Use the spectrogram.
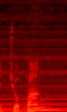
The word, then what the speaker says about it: Chopin: de era federico y algunos le dicen chopin lo pronuncia tenemos que hecho pan era un hombre polaco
